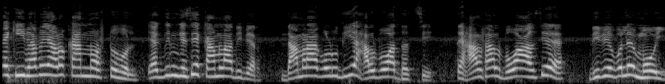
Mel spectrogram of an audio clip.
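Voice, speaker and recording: Extremely high-pitched and cartoonish, a woman's character voice moves at a fairly quick pace with lively intonation. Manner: chatty, colloquial village storyteller.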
